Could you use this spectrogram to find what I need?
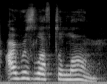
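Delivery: ordinary delivery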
